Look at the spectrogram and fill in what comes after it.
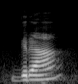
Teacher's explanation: en la sílaba gra estamos pronunciando el fonema oclusivo velar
